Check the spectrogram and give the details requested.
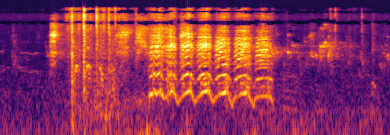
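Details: A captive Barbary dove (Streptopelia risoria), not wild, gives its soft rolling laugh call, about six quick wavering notes in a low, warbling tone, after a burst of flapping wings.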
